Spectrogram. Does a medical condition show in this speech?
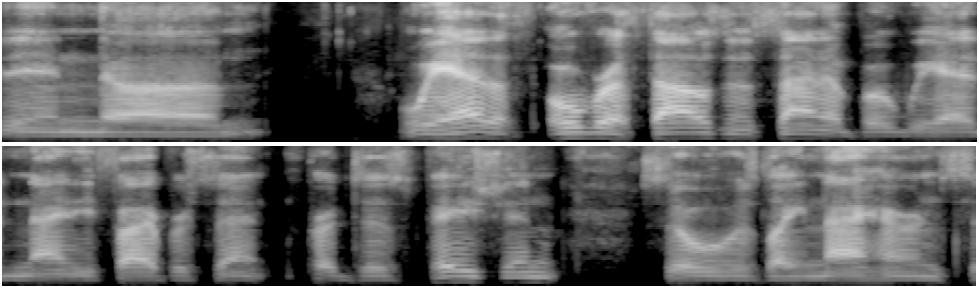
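Yes: lou Gehrig's disease (ALS).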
